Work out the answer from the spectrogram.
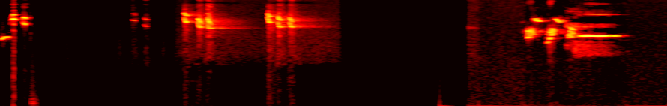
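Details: Tunisian European goldfinch giving sparse, very high sharp chirps and buzzy twitters, then a closing burst of tangled twittering notes after a quiet gap.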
